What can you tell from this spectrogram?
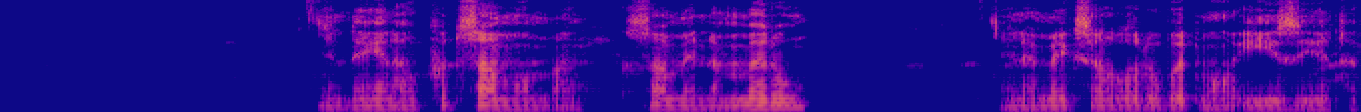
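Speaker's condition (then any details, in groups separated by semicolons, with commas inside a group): No condition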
